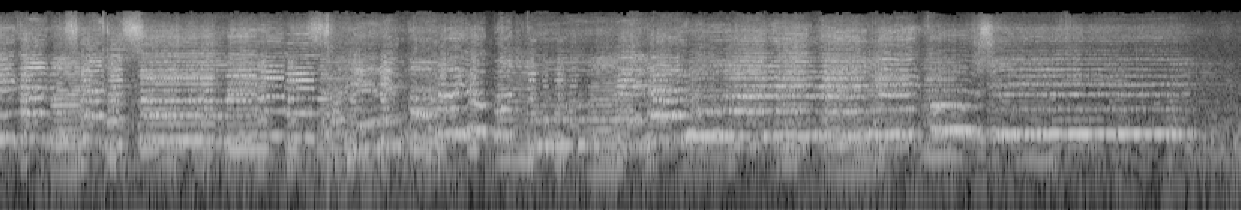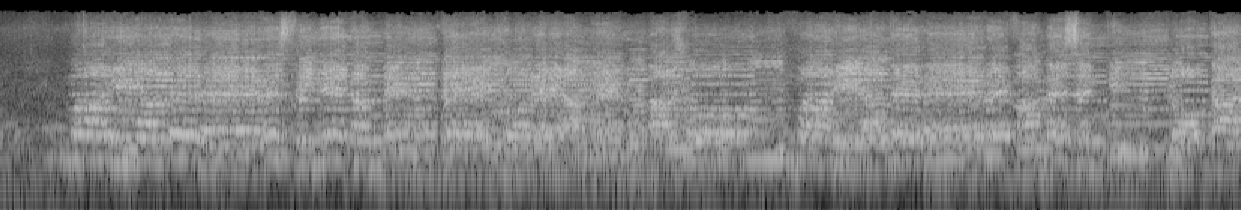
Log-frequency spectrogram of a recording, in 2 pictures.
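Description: Mixed men's and women's folk choir singing in parts with accordion accompaniment. The music breaks off briefly about halfway through, then picks up again.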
